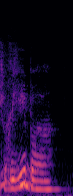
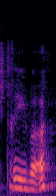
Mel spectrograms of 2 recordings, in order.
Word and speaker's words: Schreber: Schreber. Schreber. Nicht Streber.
